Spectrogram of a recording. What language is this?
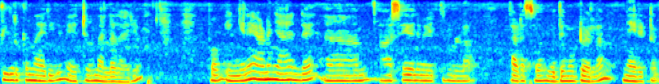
Malayalam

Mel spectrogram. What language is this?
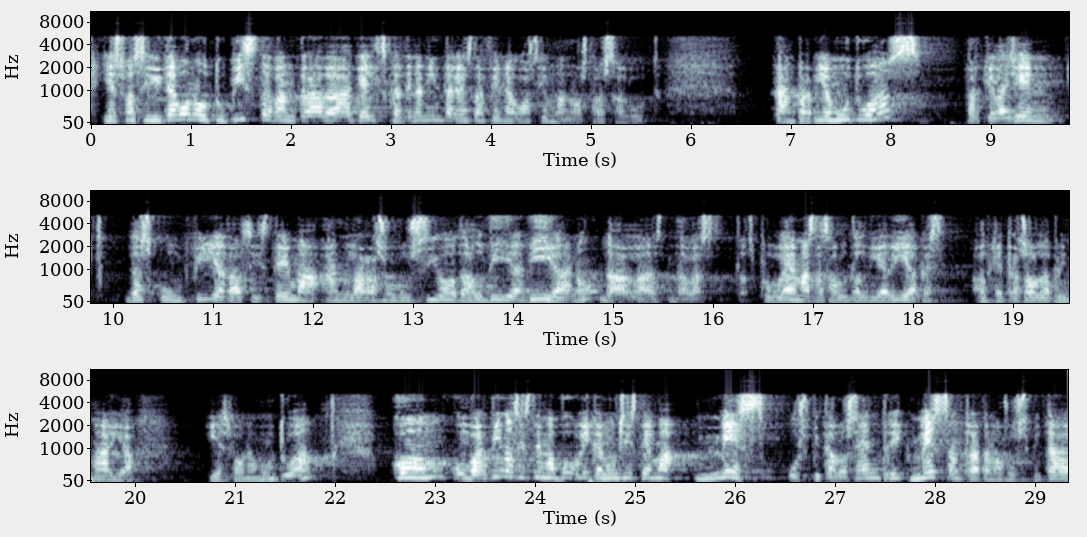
Catalan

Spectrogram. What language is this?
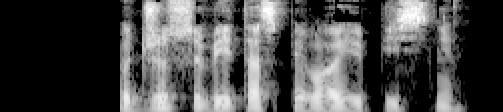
Ukrainian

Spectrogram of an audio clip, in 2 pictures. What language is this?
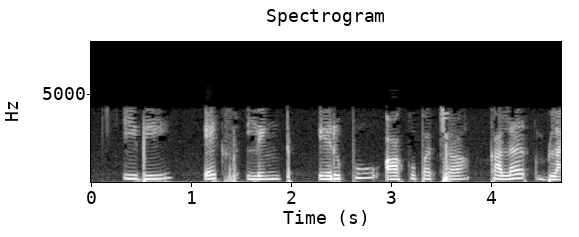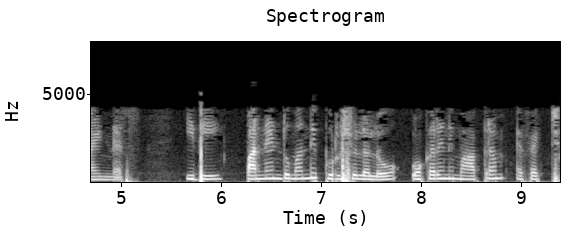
Telugu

